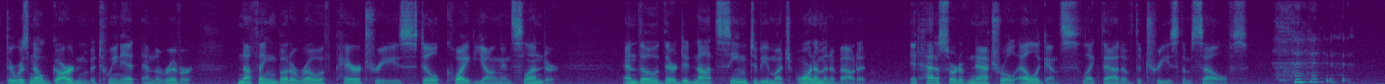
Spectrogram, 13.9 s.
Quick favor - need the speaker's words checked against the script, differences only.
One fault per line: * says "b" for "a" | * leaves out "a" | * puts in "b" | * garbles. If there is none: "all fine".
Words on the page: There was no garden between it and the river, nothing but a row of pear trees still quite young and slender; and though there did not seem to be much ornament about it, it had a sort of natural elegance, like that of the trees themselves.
all fine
